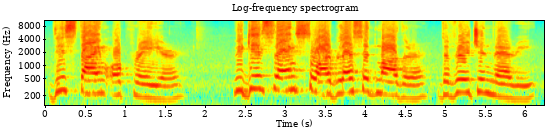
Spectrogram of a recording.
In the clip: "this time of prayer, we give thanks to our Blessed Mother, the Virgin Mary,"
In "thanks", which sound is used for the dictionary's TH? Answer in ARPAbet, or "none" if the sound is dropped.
T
